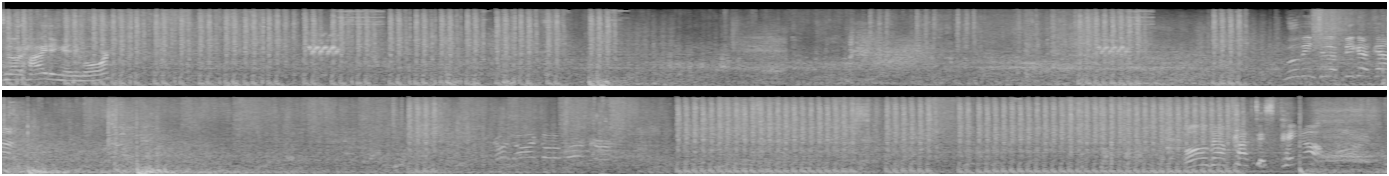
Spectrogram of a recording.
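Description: Gunfire rattles rapidly and constantly.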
